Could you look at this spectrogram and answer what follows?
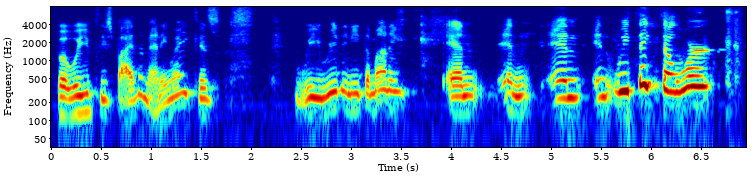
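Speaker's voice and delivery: hesitant, hammed-up begging; mock pleading. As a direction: beg the customer in a small high voice. Acted manufacturer pleading with customer.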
